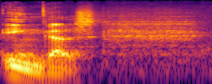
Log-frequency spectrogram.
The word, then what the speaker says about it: Inglis: Se escribe Inglis, pero se pronuncia Ingalls.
